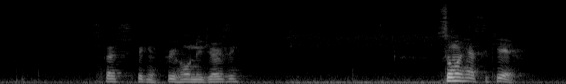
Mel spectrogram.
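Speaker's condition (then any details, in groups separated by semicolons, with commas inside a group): No condition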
